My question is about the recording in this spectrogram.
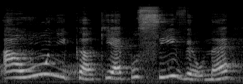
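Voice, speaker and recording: A Brazilian woman with a high voice teaches an exam review class. She explains patiently, often asking a question aloud and answering it herself, the way a teacher walks students through answers. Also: sing-song, unhurried. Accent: Brazilian Portuguese. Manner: didactic, asks and answers her own questions. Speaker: Portuguese teacher.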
